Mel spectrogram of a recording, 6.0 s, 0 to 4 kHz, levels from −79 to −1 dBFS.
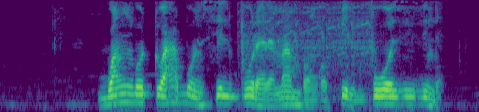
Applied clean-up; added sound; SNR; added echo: none; Engine starting; 18 dB; none.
